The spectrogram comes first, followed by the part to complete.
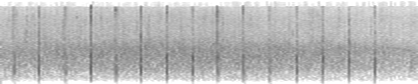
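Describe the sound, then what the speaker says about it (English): Sparse, steady clapping at an awards ceremony, with individual claps spaced about a quarter second apart and ringing through a large room, fairly quiet and carrying on without any voices. "Could we have a huge round of applause for them?"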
